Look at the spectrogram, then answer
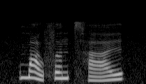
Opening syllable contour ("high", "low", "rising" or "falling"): falling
